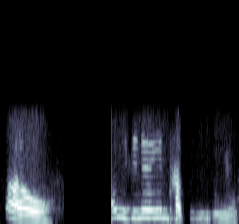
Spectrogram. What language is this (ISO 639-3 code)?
brx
